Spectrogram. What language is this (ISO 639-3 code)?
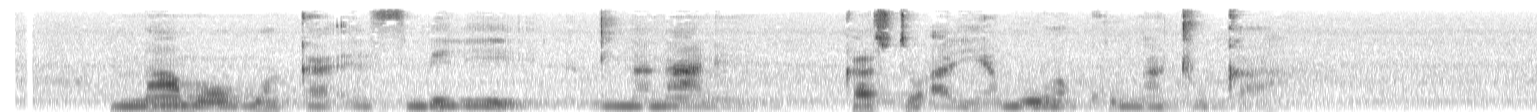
swa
